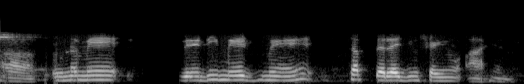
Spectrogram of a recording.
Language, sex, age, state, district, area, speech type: Sindhi, female, 60+, Uttar Pradesh, Lucknow, urban, conversation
